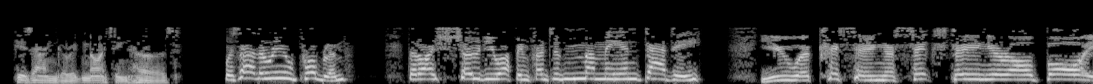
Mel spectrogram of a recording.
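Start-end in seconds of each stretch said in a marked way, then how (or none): 2.2-10.9 very high, loud yelled accusations; furious accusation. Acted. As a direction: throw the blame at her, full volume. Husband accusing in a quarrel.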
